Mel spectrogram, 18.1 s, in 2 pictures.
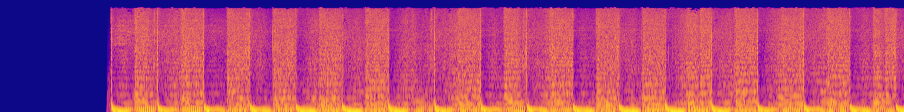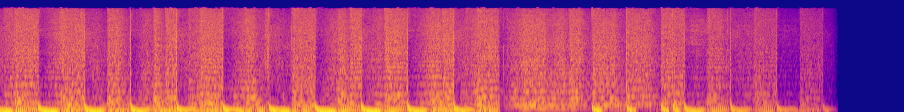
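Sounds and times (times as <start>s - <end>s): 
club music: 1.1s - 17.4s.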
